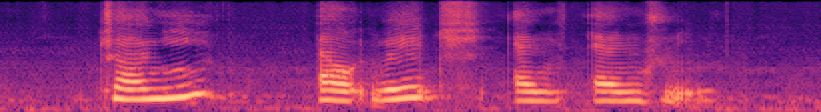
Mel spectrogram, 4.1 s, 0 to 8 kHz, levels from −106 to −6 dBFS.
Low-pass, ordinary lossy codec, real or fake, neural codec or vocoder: none; none; fake; codec, 16 kHz, 2 kbps, FreqCodec, smaller model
